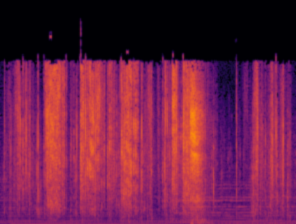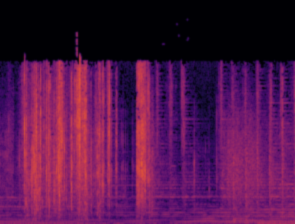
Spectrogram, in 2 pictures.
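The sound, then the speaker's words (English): Gift wrapping paper crinkles and tears as a wrapped present is opened, in a busy run of rustling bursts, with one sharper rip partway through, over a faint steady hum. “he's given her this present. It's all wrapped up and everything, so she's playing along.”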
